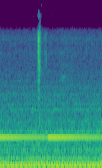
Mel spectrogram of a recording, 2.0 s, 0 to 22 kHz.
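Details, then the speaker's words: 2006 Cadillac DTS Northstar V8 after a crank-no-start, fixed by reseating a battery cable that wasn't contacting the battery post: starts and holds a steady, even idle hum with no misses or stumbles. "So, we got lights and the car starts. the car starts."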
